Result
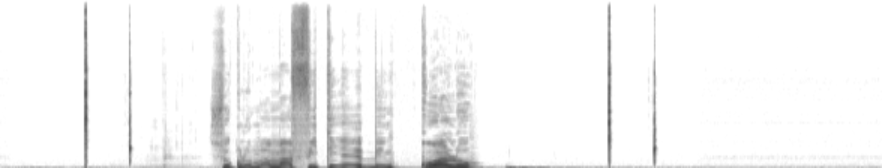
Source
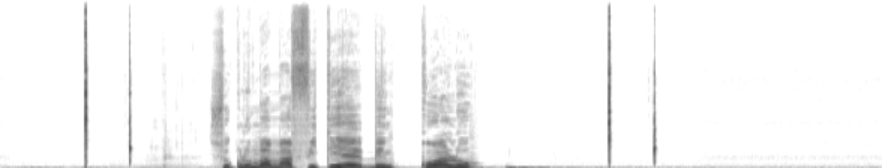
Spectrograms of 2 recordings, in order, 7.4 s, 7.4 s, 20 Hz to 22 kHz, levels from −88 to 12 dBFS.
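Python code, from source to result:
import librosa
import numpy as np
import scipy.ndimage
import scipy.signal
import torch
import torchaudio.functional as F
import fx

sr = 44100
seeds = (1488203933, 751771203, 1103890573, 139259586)

y = fx.over_compress(x, sr, threshold_db=-26.0, ratio=-0.5, at=(1.85, 3.57))
y = F.gain(torch.from_numpy(y), 1.0).numpy()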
